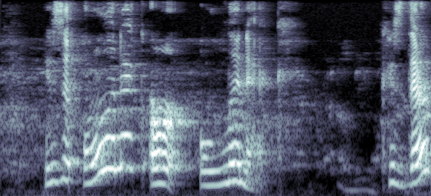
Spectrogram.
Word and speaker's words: Olynyk: Is it Olynyk or Olinick? Cuz they're pronouncing it Olinick.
